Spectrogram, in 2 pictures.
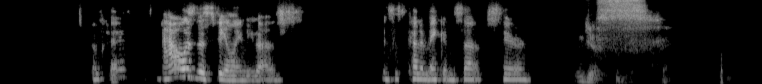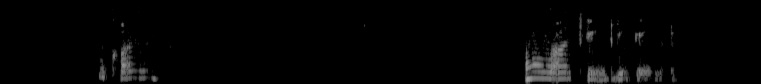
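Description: A woman speaks calmly through a microphone, in short bursts with pauses.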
